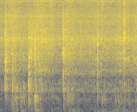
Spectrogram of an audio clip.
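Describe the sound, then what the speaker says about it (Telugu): Chicken sizzles and fries in a non-stick pan as it cooks until its water evaporates, a loud close hiss broken by several sharp scrapes of stirring. "ఈ వాటర్ అంతా ఇంకిపోయే వరకు చికెన్ అయితే కుక్ చేసుకోవాలి"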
